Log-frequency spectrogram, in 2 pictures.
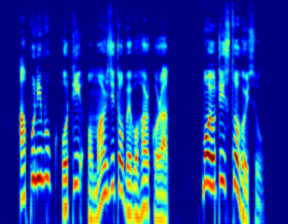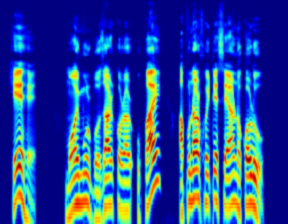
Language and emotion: Assamese, angry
